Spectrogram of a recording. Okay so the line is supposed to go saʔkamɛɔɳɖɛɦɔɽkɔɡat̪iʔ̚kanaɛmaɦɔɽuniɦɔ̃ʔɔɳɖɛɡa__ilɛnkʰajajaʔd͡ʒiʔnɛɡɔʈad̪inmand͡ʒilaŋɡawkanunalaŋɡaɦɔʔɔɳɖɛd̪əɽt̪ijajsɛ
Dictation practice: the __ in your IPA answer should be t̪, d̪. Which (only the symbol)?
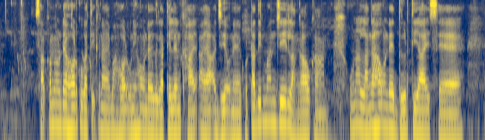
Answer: t̪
